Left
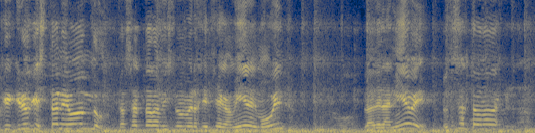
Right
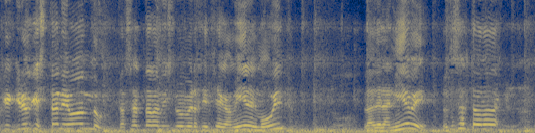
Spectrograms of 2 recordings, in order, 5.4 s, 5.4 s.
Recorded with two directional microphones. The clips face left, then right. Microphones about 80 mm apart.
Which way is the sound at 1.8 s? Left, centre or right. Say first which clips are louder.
Even; left.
